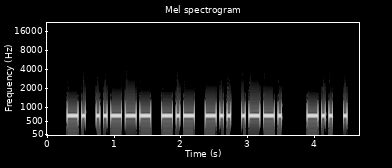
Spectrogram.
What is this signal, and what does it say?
Morse code, heard as a keyed tone, about 22 wpm, 700 Hz. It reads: N2KDP DE
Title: USA Callsign DE Callsign - 5 Characters - 22wpm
